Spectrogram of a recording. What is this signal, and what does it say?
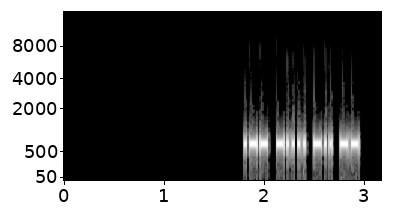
Morse code, heard as a keyed tone, about 47 wpm, 700 Hz. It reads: W6DM
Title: USA Call Signs - 4 Characters - Repeated 3x - 45wpm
